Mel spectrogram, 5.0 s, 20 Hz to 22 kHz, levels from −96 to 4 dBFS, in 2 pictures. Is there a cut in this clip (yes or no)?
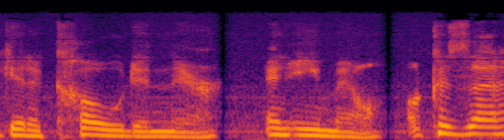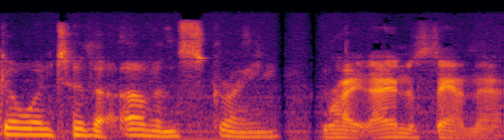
yes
